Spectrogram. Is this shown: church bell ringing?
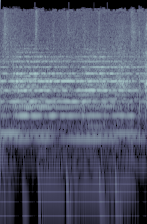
yes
